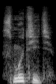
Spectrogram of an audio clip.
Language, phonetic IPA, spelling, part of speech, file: Russian, [smʊˈtʲitʲ], смутить, verb, Ru-смутить.ogg
- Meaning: 1. to confuse, to embarrass 2. to daunt, to dismay, to discomfort 3. to disturb, to trouble, to stir up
